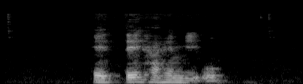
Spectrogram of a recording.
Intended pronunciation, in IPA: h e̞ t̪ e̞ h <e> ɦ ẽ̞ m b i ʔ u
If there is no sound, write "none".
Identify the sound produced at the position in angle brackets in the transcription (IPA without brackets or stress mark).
a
